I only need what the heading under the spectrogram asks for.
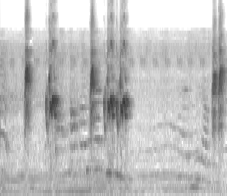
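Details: A sooty-headed bulbul in full song, used as a lure for wild bulbuls, giving five short, bubbly, chirping phrases at an uneven pace over four seconds, mid-to-high pitched, over a faint low hum.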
